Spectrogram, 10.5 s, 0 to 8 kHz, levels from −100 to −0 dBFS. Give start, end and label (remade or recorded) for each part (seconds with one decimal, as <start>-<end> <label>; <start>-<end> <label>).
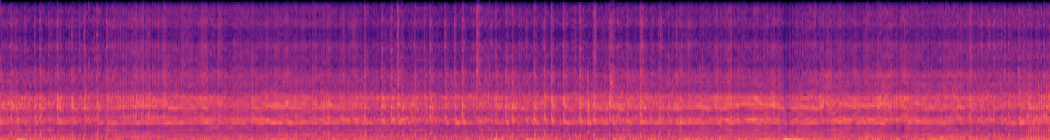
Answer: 0.0-1.1 recorded; 1.1-3.6 remade; 3.6-6.8 recorded; 6.8-9.7 remade; 9.7-10.5 recorded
